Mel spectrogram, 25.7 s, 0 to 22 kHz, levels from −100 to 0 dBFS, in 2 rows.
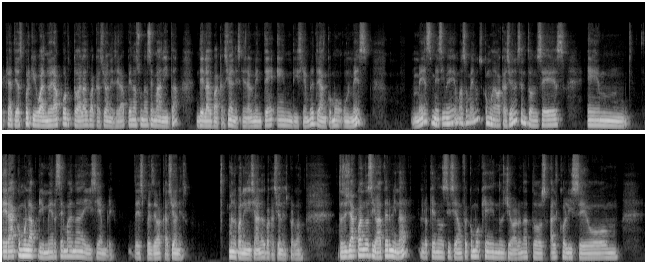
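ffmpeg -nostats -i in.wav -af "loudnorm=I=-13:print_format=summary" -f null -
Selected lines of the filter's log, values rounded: Input Integrated:    -30.0 LUFS
Input True Peak:     -11.0 dBTP
Input LRA:             3.9 LU
Input Threshold:     -40.4 LUFS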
